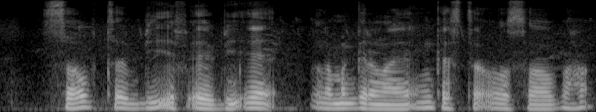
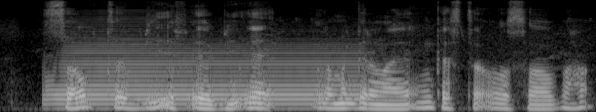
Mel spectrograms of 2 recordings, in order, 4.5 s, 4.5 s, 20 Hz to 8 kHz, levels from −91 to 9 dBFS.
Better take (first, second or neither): first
